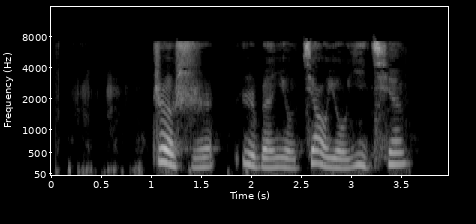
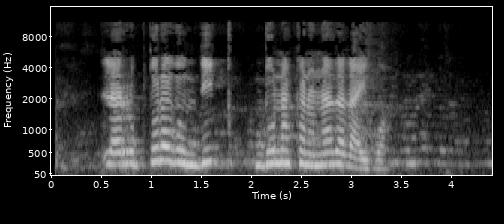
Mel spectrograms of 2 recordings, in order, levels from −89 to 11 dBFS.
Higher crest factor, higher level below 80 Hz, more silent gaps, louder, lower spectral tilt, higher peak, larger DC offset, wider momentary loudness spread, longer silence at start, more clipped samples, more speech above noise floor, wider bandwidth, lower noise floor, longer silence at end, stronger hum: about the same, 20 dB vs 16 dB; second, -70 dBFS vs -58 dBFS; neither; second, -28 LUFS vs -15 LUFS; second, -3 dB/octave vs -5 dB/octave; second, -10 dBFS vs -2 dBFS; neither; second, 13 LU vs 19 LU; first, 1 s vs 0.05 s; neither; about the same, 30 dB vs 29 dB; second, 7.8 kHz vs 11.5 kHz; first, -58 dBFS vs -44 dBFS; first, 0.4 s vs 0 s; neither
